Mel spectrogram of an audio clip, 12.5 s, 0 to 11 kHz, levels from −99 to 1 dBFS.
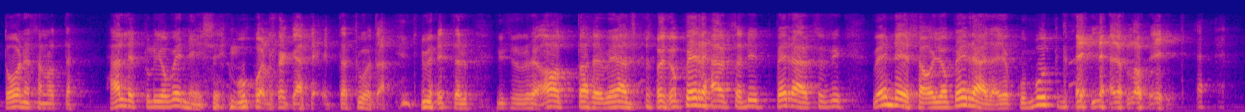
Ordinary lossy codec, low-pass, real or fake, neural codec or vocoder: AAC, 48 kbps; 7.2 kHz; real; none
